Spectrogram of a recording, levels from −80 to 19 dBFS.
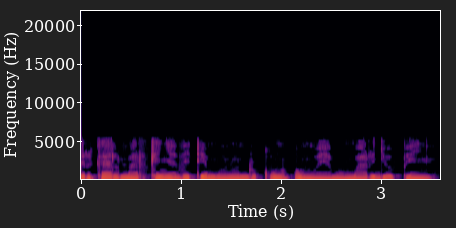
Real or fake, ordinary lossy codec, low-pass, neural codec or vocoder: real; none; 5.4 kHz; none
